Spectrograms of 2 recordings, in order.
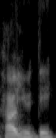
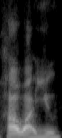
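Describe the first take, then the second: First: Pidgin English "How you dey?", said as how-you-day. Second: Said in the usual way. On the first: Shown as a demonstration. A Nigerian friend showing the group Pidgin: "How you dey?". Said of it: "we will say". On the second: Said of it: "Instead of us to say".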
